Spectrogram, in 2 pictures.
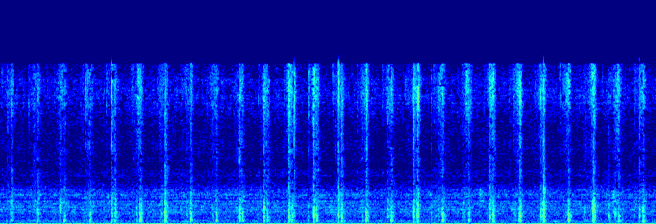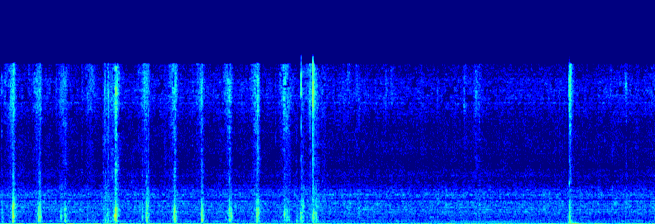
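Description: Tarot deck being shuffled by hand: a quick, even run of cards tapping against each other, several a second, which stops about ten seconds in.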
